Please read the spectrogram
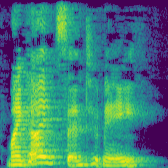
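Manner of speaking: ordinary talk, nothing marked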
